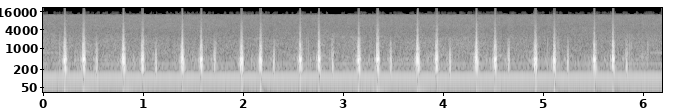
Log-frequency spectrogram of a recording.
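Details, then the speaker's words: Ventricular (protodiastolic) gallop from a third heart sound at a rapid heart rate: fast, regular heartbeat with three sounds per cycle. "Ventricular gallop or protodiastolic gallop due to a third heart sound with a rapid heart"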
